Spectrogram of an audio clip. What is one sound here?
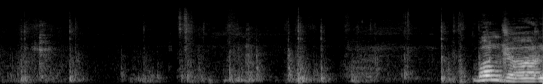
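Clothing rustles as a man sits down.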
